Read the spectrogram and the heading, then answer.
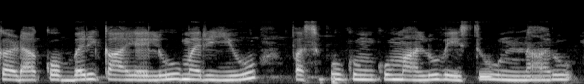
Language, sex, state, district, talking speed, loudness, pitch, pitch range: Telugu, female, Telangana, Mahabubabad, 70 wpm, -13 LUFS, 220 Hz, 205-230 Hz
